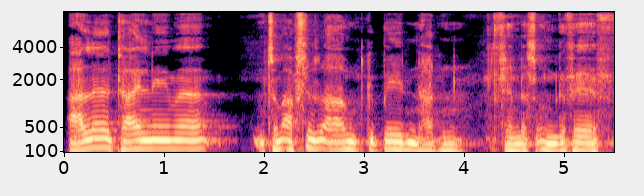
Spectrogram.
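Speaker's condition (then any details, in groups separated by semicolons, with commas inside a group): Parkinson's disease; slowed movements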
